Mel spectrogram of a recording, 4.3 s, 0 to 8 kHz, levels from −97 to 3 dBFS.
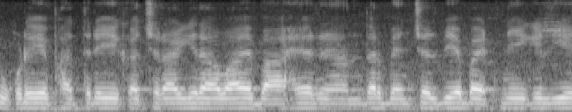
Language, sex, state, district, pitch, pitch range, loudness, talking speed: Hindi, male, Odisha, Nuapada, 130 Hz, 125-130 Hz, -15 LUFS, 195 wpm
